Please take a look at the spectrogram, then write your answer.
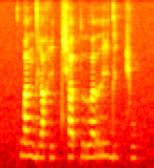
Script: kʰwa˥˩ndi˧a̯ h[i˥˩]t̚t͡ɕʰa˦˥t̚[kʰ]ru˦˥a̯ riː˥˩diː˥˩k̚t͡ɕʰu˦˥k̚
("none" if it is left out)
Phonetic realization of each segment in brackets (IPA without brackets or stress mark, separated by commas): i˨˩, k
